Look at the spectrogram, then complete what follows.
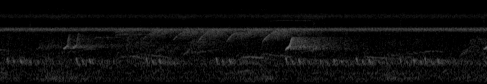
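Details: A male banded kingfisher calls with faint upslurred whistles, then one clear rising whistle near the end. A steady shrill insect hum and soft chirping fill the background.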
